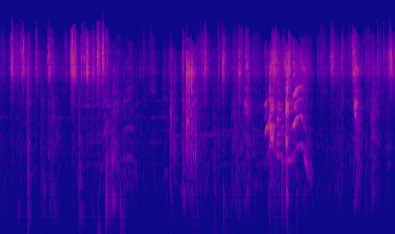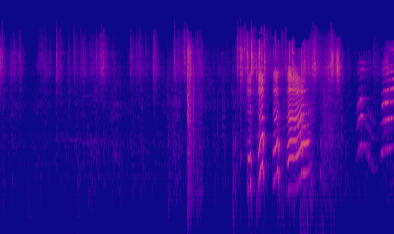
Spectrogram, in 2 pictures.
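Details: Small pet dog named Gracie Lu McNibbles attacking a giant bouncy ball indoors in a small room. Her excited high whines and yelps come in bursts, rising and falling, with rattling and thumping from the ball and a person talking between them.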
